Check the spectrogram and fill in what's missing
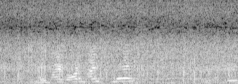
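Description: Heavy rain pours steadily at a dam filled with reddish floodwater, a continuous close hiss with a voice speaking over it.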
